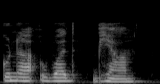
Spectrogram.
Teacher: But in front of biham, the ending which begins with a voiced consonant, we then have the T, which is unvoiced, also becoming voiced, so changing into a D, and therefore we have gunawad biham.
